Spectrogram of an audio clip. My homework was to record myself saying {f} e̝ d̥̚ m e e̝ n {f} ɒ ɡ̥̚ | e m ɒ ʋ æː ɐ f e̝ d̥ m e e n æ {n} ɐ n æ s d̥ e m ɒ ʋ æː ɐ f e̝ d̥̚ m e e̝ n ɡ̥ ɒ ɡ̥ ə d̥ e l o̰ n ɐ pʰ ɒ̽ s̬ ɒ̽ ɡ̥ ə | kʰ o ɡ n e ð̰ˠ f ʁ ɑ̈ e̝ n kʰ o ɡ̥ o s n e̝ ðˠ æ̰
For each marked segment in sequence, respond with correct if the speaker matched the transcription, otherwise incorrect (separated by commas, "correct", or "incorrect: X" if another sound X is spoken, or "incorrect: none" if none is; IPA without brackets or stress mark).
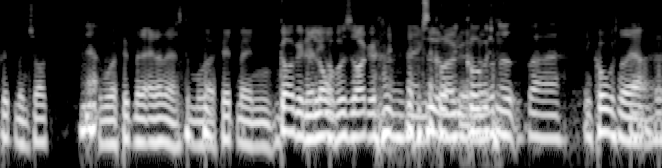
correct, incorrect: s, correct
